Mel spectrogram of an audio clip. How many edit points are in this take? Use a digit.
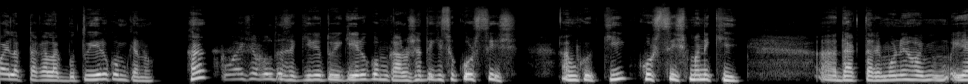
2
